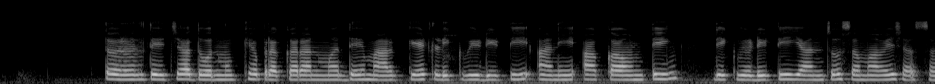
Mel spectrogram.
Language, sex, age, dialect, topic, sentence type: Marathi, male, 18-24, Southern Konkan, banking, statement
